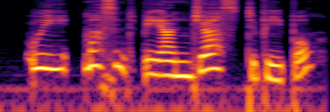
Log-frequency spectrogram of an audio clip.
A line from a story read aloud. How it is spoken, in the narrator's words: faltered Lucy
